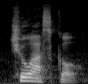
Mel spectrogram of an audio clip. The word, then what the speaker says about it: churrasco: But according to my research, it just means barbecue, and it's pronounced churrasco. Again, where did H come from?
